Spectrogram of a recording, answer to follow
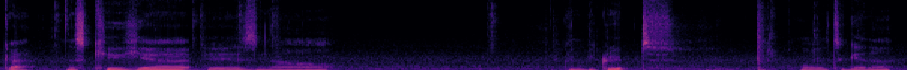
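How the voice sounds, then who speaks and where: A man's voice: mid-range voice, slow pace. A man giving casual work-along commentary as a composer, muttering playful asides to himself. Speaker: music composer giving a screen tutorial. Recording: noticeable background noise, keyboard typing.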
